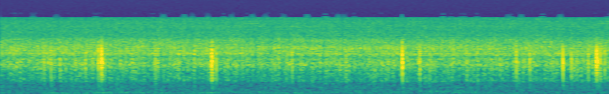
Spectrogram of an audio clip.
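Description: Loudspeaker audio monitor of a locust's nerve cord in its resting state: a steady hiss with a few faint, scattered clicks and no bursts of large nerve impulses, since the eye is not being stimulated.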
